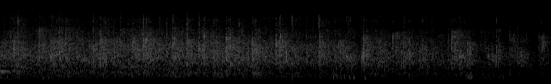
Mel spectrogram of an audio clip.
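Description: Worshippers at a Sunday church service applaud in a faint, distant wash of many hands clapping, steady and even throughout about five seconds.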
